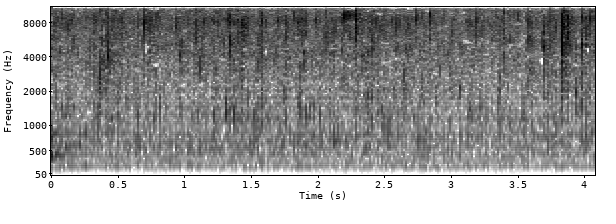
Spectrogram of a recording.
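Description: A vegetable curry with potatoes and kokum simmering in a pot, giving a steady, close bubbling hiss that carries on without a break and with no talk.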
